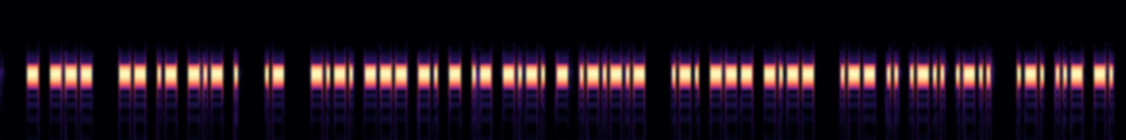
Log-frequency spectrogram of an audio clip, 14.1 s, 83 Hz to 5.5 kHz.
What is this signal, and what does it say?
Morse code, heard as a keyed tone, about 25 wpm, 600 Hz. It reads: TO MAKE A CONTACT. ROY WILL RUN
